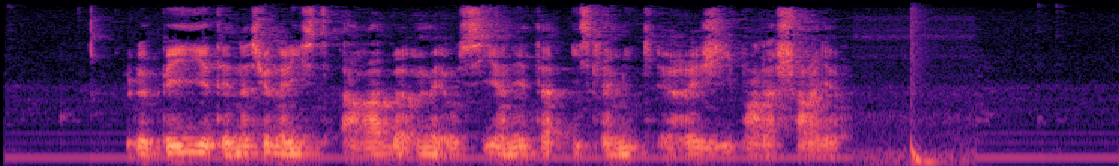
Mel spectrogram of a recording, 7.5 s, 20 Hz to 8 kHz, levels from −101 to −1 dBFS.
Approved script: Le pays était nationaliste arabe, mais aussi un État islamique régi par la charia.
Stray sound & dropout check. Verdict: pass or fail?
fail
